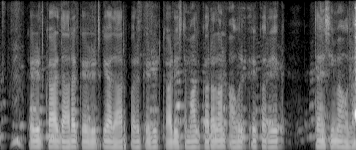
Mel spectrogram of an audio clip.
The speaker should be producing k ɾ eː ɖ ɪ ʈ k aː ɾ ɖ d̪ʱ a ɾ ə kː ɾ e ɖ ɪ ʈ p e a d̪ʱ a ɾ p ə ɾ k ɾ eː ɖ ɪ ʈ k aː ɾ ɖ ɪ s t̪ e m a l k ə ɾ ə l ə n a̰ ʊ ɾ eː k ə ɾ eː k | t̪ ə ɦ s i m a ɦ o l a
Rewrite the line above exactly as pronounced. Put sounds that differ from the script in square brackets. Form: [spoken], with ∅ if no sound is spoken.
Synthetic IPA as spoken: k ɾ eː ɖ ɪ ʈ k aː ɾ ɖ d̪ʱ a ɾ ə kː ɾ e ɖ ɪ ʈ [k] e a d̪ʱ a ɾ p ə ɾ k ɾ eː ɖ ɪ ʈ k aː ɾ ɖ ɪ s t̪ e m a l k ə ɾ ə l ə n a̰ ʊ ɾ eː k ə ɾ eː k | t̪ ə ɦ s i m a ɦ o l a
